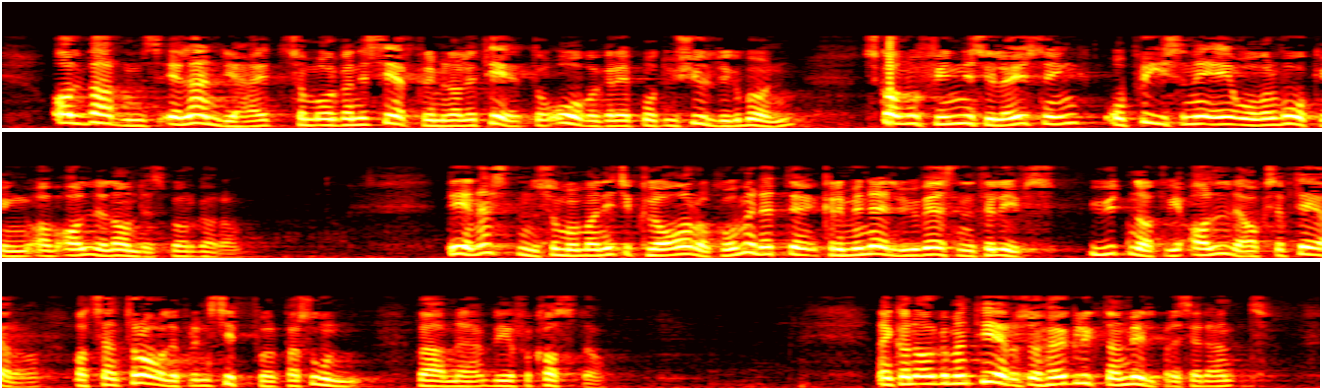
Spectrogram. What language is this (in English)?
Norwegian Nynorsk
